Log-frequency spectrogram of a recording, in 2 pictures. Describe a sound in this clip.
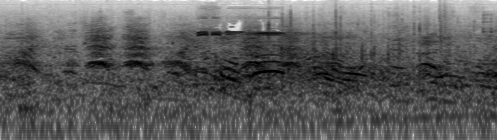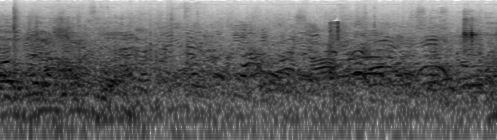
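A crowd of people cheers and shouts outdoors at a distance.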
